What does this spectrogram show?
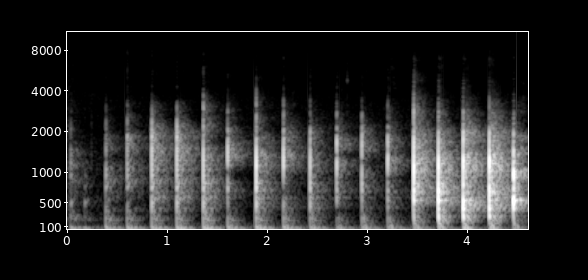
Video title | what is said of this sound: Ep 7: 3 months in! Snail wins the race right? | the plaster started falling off, and you can hear hollow. It's hollow.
